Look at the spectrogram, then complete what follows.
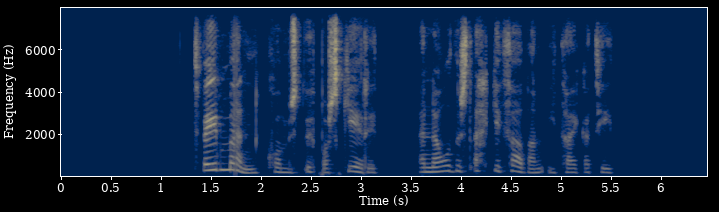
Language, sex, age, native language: Icelandic, female, 30-39, Icelandic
